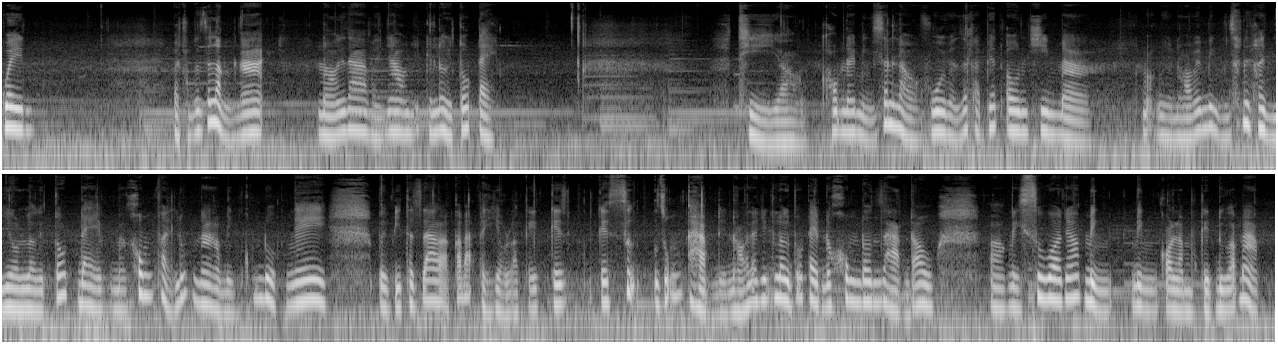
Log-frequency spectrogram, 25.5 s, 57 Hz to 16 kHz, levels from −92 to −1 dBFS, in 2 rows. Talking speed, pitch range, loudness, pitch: 215 wpm, 155-210 Hz, -24 LUFS, 185 Hz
